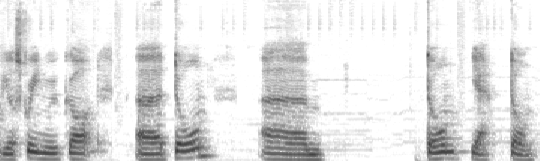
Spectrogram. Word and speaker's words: Daan: Daan, that's the way you pronounce it.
